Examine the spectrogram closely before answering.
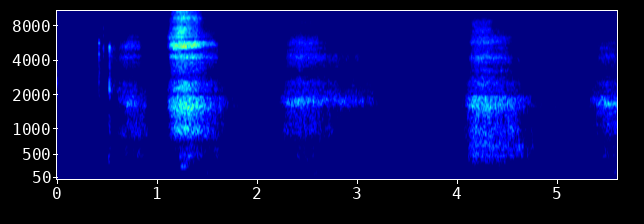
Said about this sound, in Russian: Спокойнее дышите. Плавно, она плавно стала дышать.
